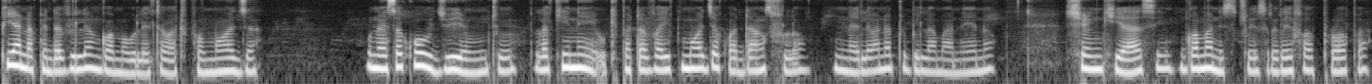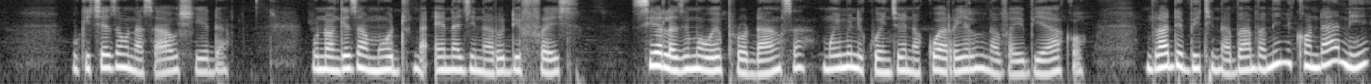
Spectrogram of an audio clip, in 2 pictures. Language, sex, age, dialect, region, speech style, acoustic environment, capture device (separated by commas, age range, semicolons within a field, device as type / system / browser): Swahili, female, 25-34, Kenya - Nairobi Sheng-influenced, Kenya, happy; relaxed; nervous; focused; excited, nature, mobile / Linux / Chrome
